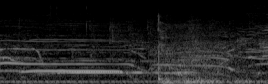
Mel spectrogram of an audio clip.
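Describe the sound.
A parade crowd at Cruising the Coast yells and shouts over a steady low hum, their raised voices blending into faint, overlapping calls of a single name for a person riding in the back of a car, with a sharp burst partway through.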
